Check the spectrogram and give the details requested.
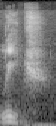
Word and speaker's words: Licht: He spelled it that way, but he pronounced it Leach. Oh, okay. Like you leach something out of the field.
